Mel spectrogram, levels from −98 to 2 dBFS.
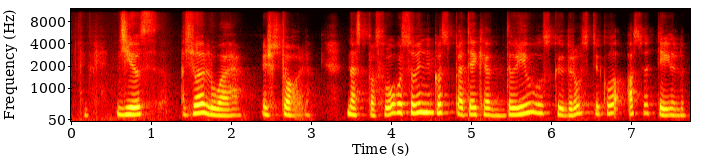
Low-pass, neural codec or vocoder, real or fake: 10.8 kHz; codec, 16 kHz in and 24 kHz out, 0.6 kbps, FocalCodec, streaming, 2048 codes; fake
